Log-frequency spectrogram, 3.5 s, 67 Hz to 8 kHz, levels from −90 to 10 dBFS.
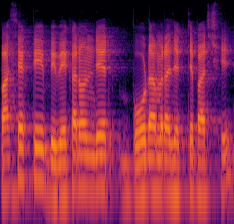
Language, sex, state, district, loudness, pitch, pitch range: Bengali, male, West Bengal, Jhargram, -20 LUFS, 135 Hz, 125-145 Hz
